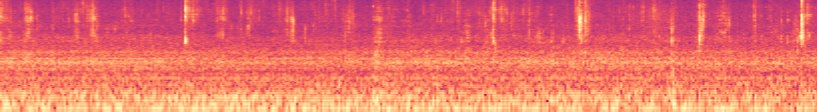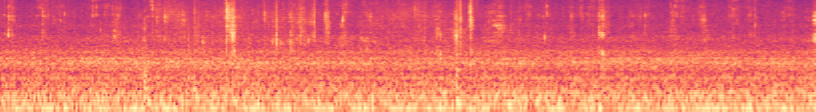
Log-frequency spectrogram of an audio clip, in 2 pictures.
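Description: Close-up chewing and lip-smacking on barbecue ribs: scattered wet clicks of the mouth over a steady low hum inside the car.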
